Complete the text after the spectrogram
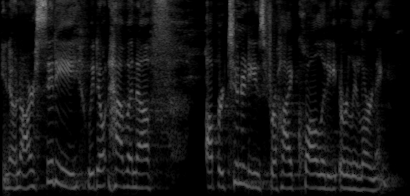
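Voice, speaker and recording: At a fairly quick pace, a woman with a fairly high voice speaks at very even loudness with ordinary pitch variation, and audible room echo surrounds her. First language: Spanish. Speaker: school district superintendent. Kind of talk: speech to civic club.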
